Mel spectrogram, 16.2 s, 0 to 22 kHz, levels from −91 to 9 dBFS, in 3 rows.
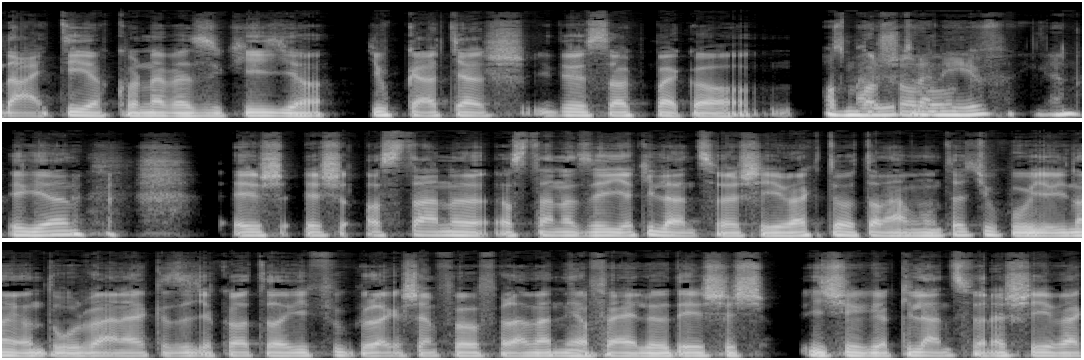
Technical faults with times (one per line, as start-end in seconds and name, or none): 0.00-16.20 gain pumping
